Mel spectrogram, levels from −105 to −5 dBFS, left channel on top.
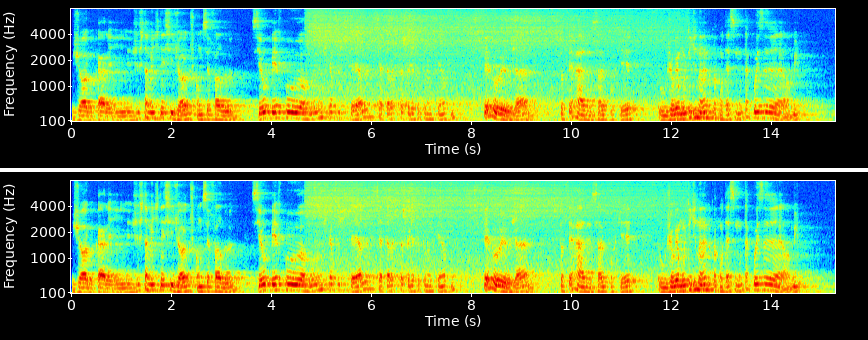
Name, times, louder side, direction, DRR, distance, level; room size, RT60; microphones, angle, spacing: voice 1, 0.0-3.3 3.6-7.7 8.2-9.3 9.8-11.3 11.7-14.6, right 1 dB, 20° right, 8 dB, 0.3 m, -19 dB
sound 1, 4.6-12.4, right 1 dB, 85° right, 2.1 m, -35 dB
13.5 x 7.7 x 2.8 m, 2.3 s
head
